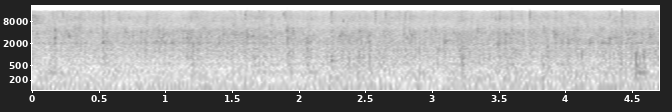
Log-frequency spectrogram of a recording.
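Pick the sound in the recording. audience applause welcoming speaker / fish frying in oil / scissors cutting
fish frying in oil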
